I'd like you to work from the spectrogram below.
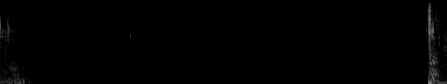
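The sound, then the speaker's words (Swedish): Quiet sipping of Pellegrino sparkling mineral water, with faint wet clicks and tiny fizzy ticks, bracketed by short louder rustling bursts at the start and end. No one speaks. “Åh, oh, mycket bubblor i.”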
